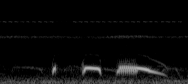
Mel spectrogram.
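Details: Wild zebra dove giving a brief clipped note, then two clear mellow coos. The second coo is longer and drawn out, falling in pitch at the end, over a low hiss.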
